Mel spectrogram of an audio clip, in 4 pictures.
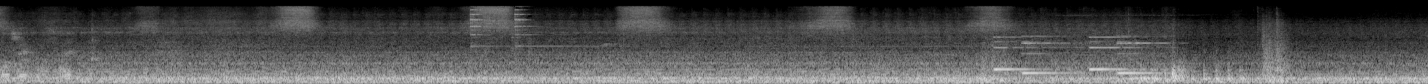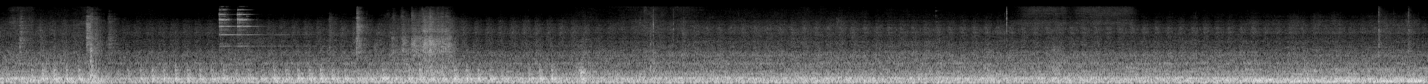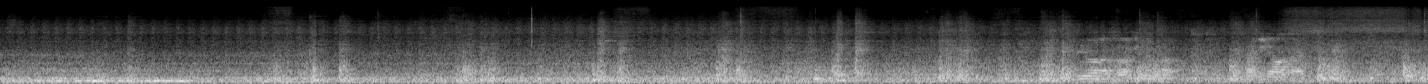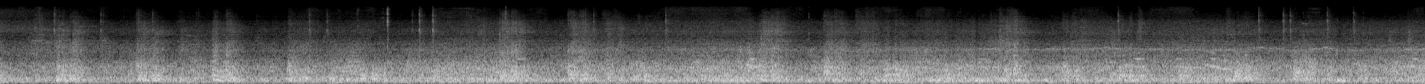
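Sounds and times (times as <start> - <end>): electric train running: 0.1 - 57.0
two-note electronic tones: 10.0 - 11.9.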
